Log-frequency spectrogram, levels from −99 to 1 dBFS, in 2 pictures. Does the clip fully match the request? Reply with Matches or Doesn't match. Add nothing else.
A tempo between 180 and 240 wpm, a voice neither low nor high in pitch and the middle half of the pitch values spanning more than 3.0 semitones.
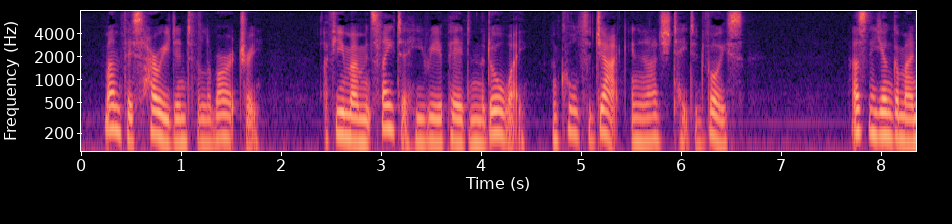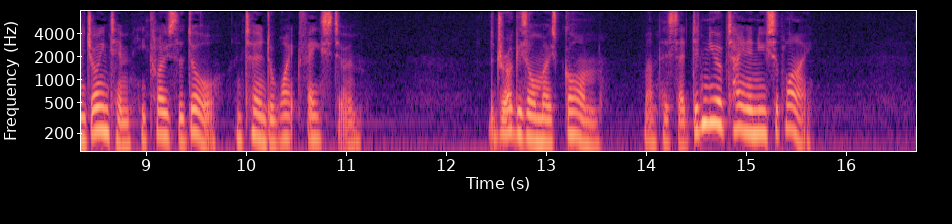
Matches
